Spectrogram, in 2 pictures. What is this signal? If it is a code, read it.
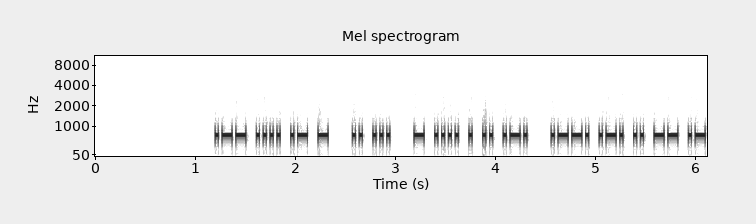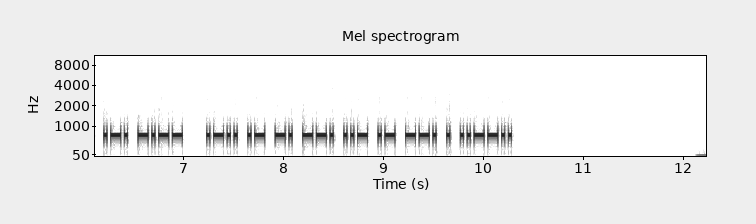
Morse code, heard as a keyed tone, about 36 wpm, 700 Hz. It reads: WHAT IS THEIR PRIMARY LANGUAGE?
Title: Sentences from Top 1000 Words - Review Part 5 - 35wpm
